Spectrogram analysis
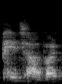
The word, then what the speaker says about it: Ptah: If you look at Ptah, they say it's pronounced Pitta, probably vocalized as Pitta.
